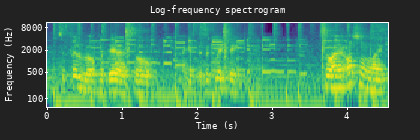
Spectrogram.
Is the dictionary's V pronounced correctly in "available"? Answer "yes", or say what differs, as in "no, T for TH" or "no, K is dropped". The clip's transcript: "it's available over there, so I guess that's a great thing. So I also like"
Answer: no, F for V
